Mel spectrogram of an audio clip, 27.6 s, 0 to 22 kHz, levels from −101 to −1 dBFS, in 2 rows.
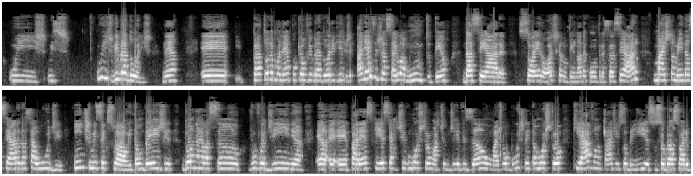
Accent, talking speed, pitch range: Brazilian, 145 wpm, 235-280 Hz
